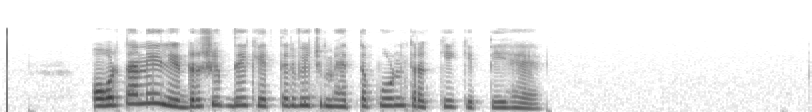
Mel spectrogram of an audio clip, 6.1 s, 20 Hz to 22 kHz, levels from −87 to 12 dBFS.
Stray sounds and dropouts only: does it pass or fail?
pass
